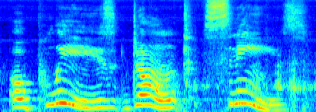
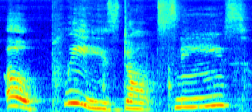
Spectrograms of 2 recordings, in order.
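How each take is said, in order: First: Long, dragged plea; slow pleading. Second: Drawn-out plea, long vowels; slow pleading. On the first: Fish begging the elephant, very slow plea. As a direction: draw out please don't sneeze, very slowly. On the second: Bear begging the elephant, slow drawn-out plea. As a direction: stretch out please don't sneeze, begging. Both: Acted. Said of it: "slow pleading refrain".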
